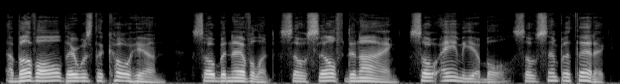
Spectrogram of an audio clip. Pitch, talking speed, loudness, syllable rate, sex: 145 Hz, 145 wpm, -17 LUFS, 5.0 syllables/s, male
